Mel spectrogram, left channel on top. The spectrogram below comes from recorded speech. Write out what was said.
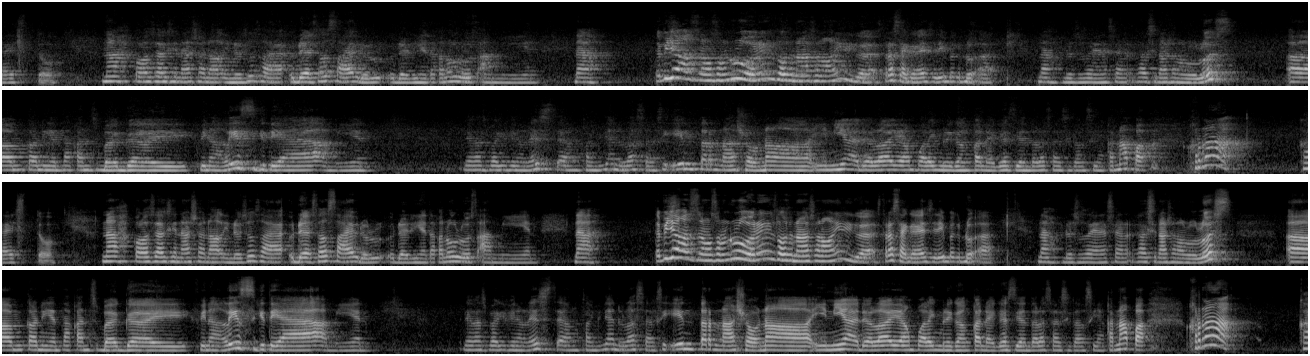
tuh. Nah, kalau seleksi nasional Indo udah selesai, udah dinyatakan lulus, amin. Nah, tapi jangan senang-senang dulu, ini seleksi nasional ini juga stres ya guys, jadi berdoa. Nah, udah selesai seleksi nasional lulus, kalau dinyatakan sebagai finalis gitu ya, amin. Dengan sebagai finalis, yang selanjutnya adalah seleksi internasional. Ini adalah yang paling menegangkan ya guys di antara seleksi-seleksinya. Kenapa?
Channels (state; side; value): normal; both; correlation 0.38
